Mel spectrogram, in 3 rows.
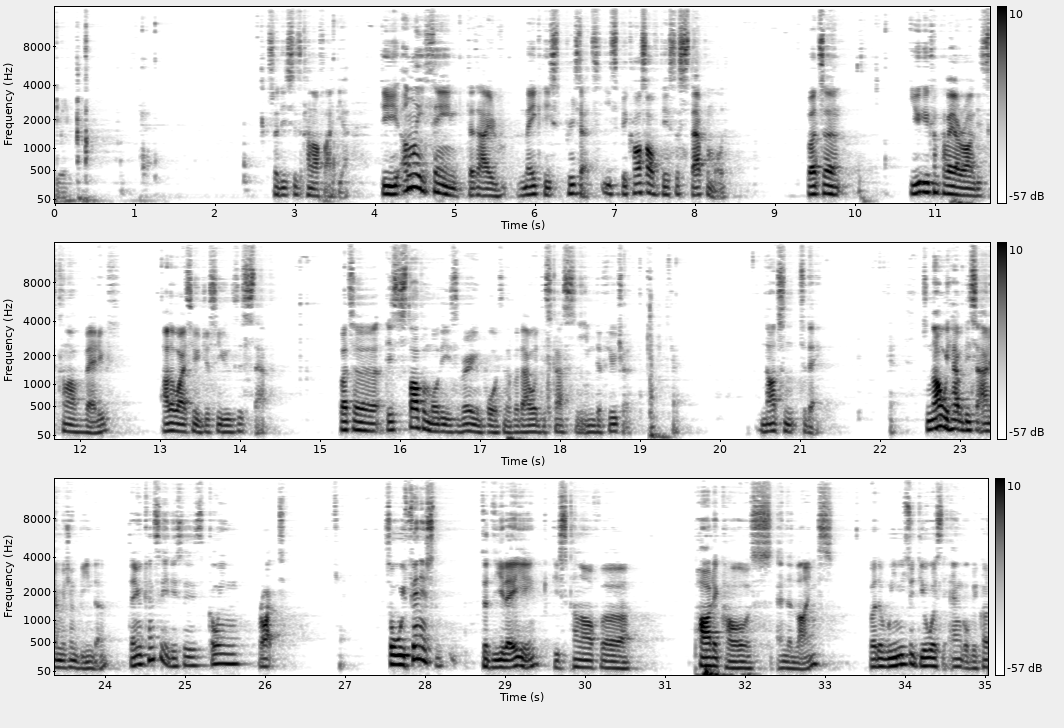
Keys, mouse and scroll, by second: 3.4 d, 3.7-4.7 right drag, 4.7 d, 4.7 d, 5.2 click, 10.5-13.6 drag, 15.4-18.5 drag, 19.0 click, 19.2 x, 19.6-23.2 middle drag, 23.2-26.3 drag.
